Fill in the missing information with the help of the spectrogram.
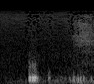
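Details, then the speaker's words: Abdominal exam, auscultation before percussion and palpation, with the stethoscope diaphragm placed lightly on the right lower quadrant over the ileocecal valve: brief low gurgles and clicks, normal bowel sounds. "Begin by placing the stethoscope diaphragm lightly on the right lower quadrant because the ilocal valve is in this quadrant valve sounds are usually audible here"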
